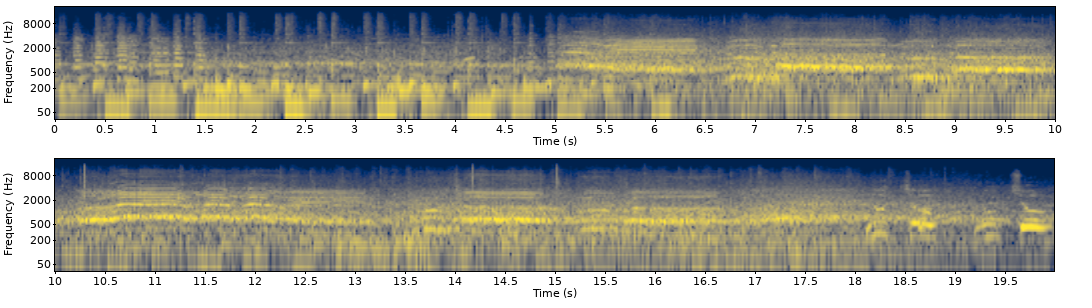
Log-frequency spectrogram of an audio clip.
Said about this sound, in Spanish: dándole un poco de esperanza a Colombia y la fanaticada gritaba después de meter el gol.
